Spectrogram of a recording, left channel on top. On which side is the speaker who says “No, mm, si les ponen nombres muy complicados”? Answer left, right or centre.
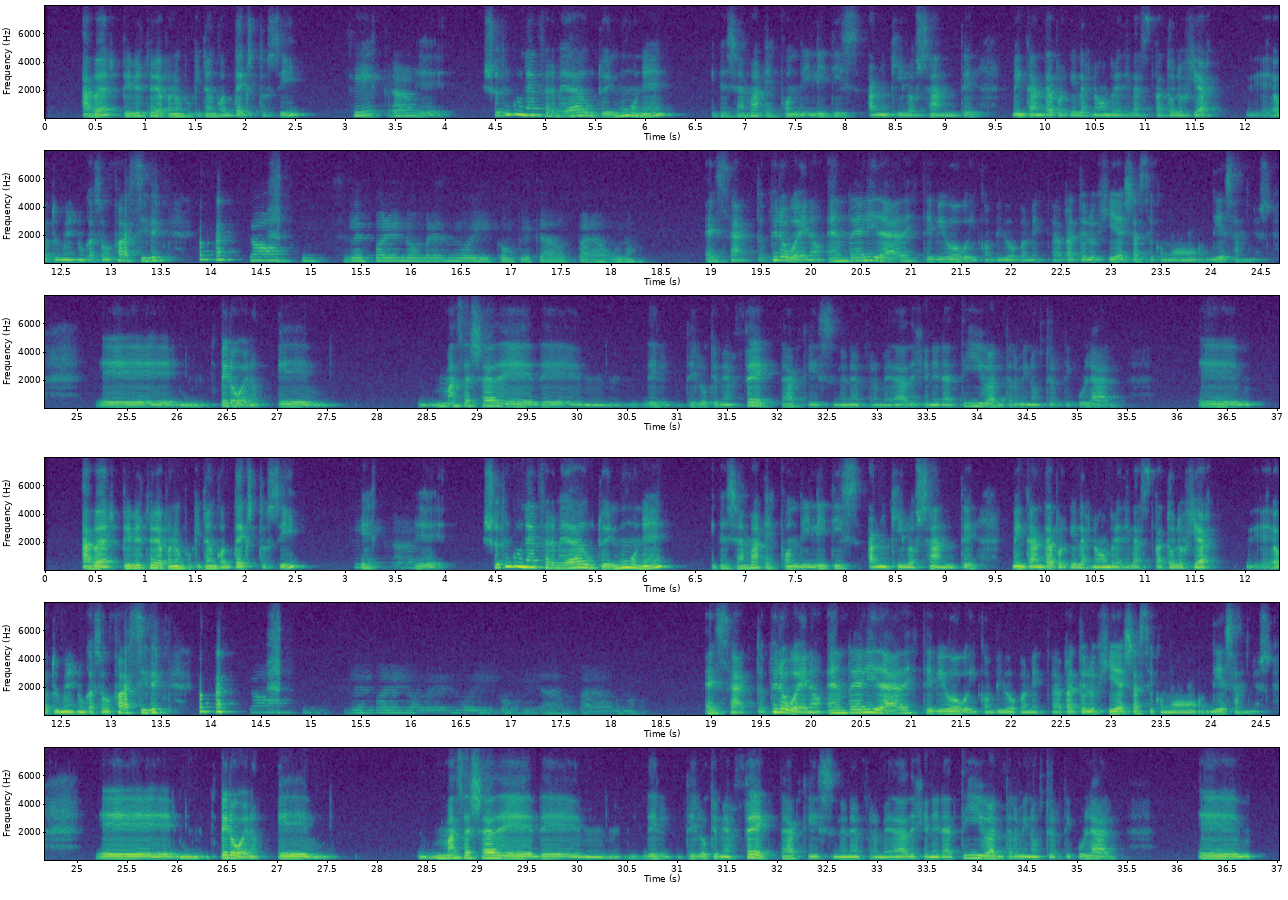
Left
